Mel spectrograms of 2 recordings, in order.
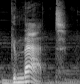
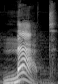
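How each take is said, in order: First: The g is pronounced before the n. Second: The g is silent; it starts with n. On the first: The speaker calls it wrong. "a pessoa tem vontade de falar gnat, mas não" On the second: The speaker calls it right. "que se fala gnat"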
